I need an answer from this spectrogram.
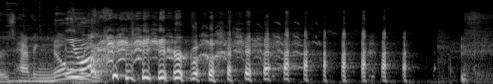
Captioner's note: laughing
